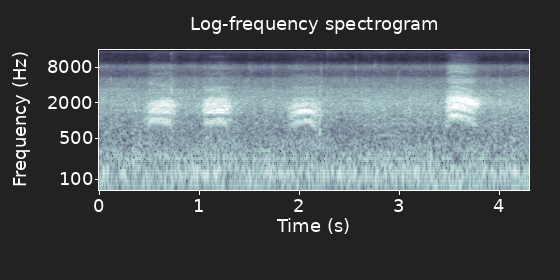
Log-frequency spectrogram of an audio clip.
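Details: Crows calling while feeding in the rain alongside pigeons: four harsh cawing notes, each about a quarter second, spaced unevenly over four seconds, over steady rain hiss.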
